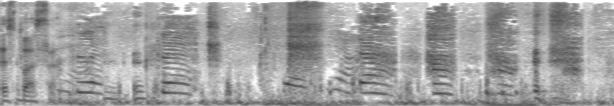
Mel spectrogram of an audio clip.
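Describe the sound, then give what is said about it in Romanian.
A voice imitates a parrot mimicking a child, giving shrill, squawky, wavering cries in quick bursts. They run loud for several seconds, with no clear words. “A, sunt papagal care imită un copil.”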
